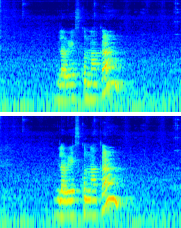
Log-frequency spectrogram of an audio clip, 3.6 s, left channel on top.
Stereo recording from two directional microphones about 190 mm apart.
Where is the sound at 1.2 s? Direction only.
60° right (ahead or behind).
